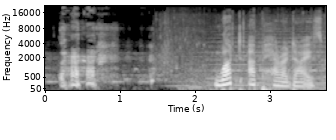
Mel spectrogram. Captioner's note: person laughing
